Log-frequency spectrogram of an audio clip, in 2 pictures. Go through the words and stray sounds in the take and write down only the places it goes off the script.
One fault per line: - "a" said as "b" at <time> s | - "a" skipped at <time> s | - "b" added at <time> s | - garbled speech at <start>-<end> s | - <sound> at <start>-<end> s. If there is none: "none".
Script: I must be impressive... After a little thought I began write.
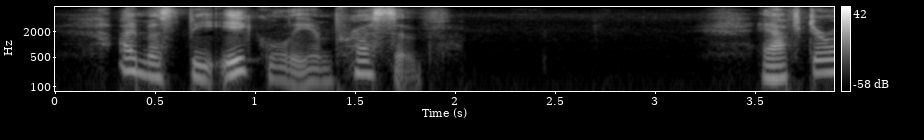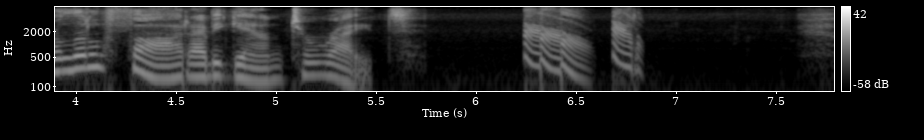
- "equally" added at 0.9 s
- "to" added at 5.0 s
- chirp at 6.2-6.8 s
